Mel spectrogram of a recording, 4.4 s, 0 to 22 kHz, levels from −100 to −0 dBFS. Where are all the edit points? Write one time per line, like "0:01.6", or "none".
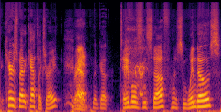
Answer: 0:01.8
